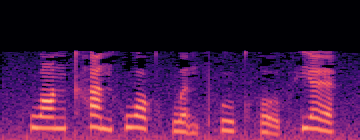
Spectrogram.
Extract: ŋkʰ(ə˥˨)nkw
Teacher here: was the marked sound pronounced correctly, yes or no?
no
